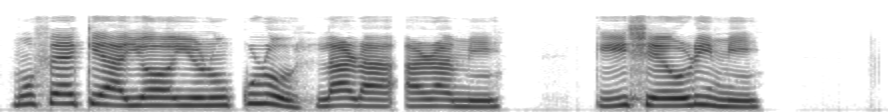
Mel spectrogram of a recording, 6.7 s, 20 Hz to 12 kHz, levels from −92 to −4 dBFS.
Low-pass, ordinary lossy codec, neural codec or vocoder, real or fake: 7.2 kHz; MP3, 64 kbps; none; real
